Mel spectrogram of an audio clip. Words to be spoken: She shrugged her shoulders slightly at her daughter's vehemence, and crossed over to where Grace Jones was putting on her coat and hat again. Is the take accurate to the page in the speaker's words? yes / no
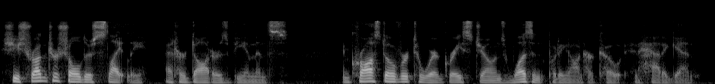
no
